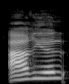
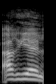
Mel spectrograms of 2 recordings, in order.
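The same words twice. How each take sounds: First: Ariel stressed on the first syllable; contrasting stress. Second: Ariel stressed on the last syllable; contrasting stress. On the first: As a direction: put the weight on the A of Ariel. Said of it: "aber die Betonung". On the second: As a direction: put the weight on the end, Ariel as a-ri-ELL. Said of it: "diese Betonung woanders". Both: Shown as a demonstration.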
